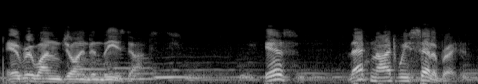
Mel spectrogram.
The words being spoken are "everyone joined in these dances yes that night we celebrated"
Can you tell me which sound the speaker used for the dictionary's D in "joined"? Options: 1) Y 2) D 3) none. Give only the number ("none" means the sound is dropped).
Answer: 2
